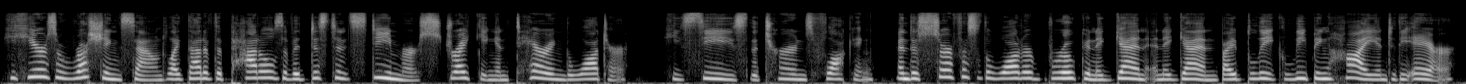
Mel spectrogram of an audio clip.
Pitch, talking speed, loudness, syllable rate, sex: 250 Hz, 170 wpm, -18 LUFS, 4.1 syllables/s, female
